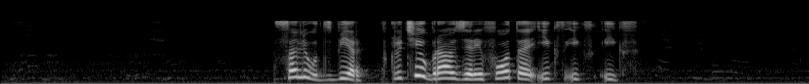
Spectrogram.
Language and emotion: Russian, positive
